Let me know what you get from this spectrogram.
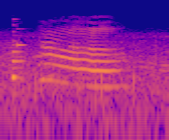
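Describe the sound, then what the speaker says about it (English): A cat in Genshin Impact gives a single clear, drawn-out meow, rising then falling, heard close and alone. "I believe this cat belongs to me."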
